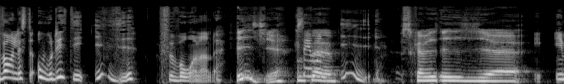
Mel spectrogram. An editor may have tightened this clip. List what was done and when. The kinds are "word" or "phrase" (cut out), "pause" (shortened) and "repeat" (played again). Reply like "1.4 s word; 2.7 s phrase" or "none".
1.5 s phrase; 2.3 s pause; 3.0 s word; 3.9 s pause; 4.4 s word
